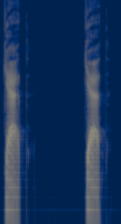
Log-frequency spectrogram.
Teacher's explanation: what you want to do with this light K sound is not have the breath hit your hand when you say cat.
